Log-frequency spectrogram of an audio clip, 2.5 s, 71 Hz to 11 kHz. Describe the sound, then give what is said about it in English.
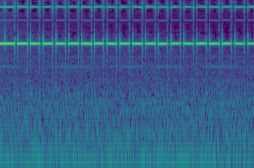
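A cockpit warning alarm on Flight 143, a brand new plane at its cruising altitude of about 40,000 feet after leaving Ottawa, signals a fuel pressure problem; a shrill high-pitched tone beeps rapidly and steadily, about six times a second, over a constant low rumbling drone, with no voices. “As the passengers were finishing up dinner, the first warning signal came on.”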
